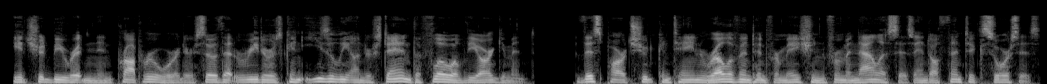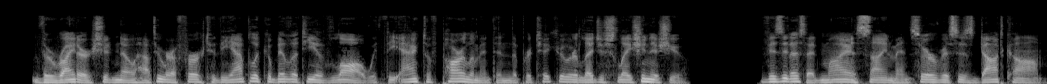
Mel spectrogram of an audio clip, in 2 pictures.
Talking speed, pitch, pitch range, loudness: 160 wpm, 105 Hz, 95-115 Hz, -23 LUFS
